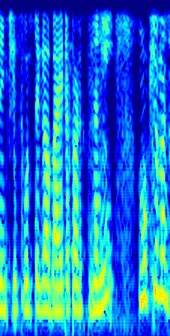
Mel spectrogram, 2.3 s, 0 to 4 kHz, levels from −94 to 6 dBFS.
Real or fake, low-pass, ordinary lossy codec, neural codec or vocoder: fake; 3.6 kHz; none; codec, 44.1 kHz, 3.4 kbps, Pupu-Codec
